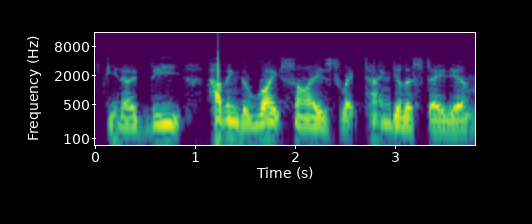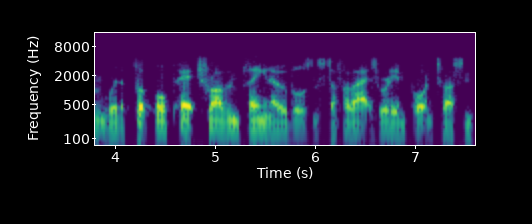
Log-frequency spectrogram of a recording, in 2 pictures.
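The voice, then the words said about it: British accent. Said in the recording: “I'm probably tell from accent I'm a Brit”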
